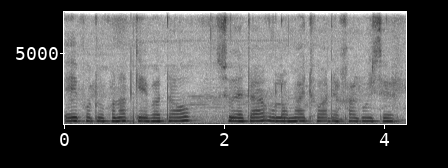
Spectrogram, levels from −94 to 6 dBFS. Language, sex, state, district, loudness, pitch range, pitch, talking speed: Assamese, female, Assam, Sonitpur, -15 LUFS, 235-245 Hz, 240 Hz, 125 wpm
